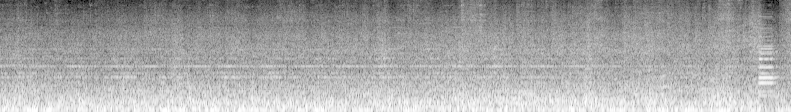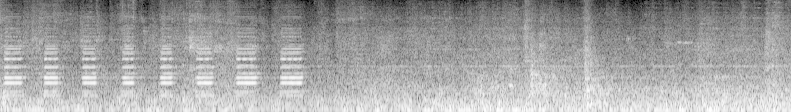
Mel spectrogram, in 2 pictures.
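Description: Freight train of empty centerbeam flatcars rolling past: a steady rumble and rattle of wheels on rail, with a faint steady high tone through the first half. In the middle, for about three seconds, a chiming tone repeats about three times a second over the train noise.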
